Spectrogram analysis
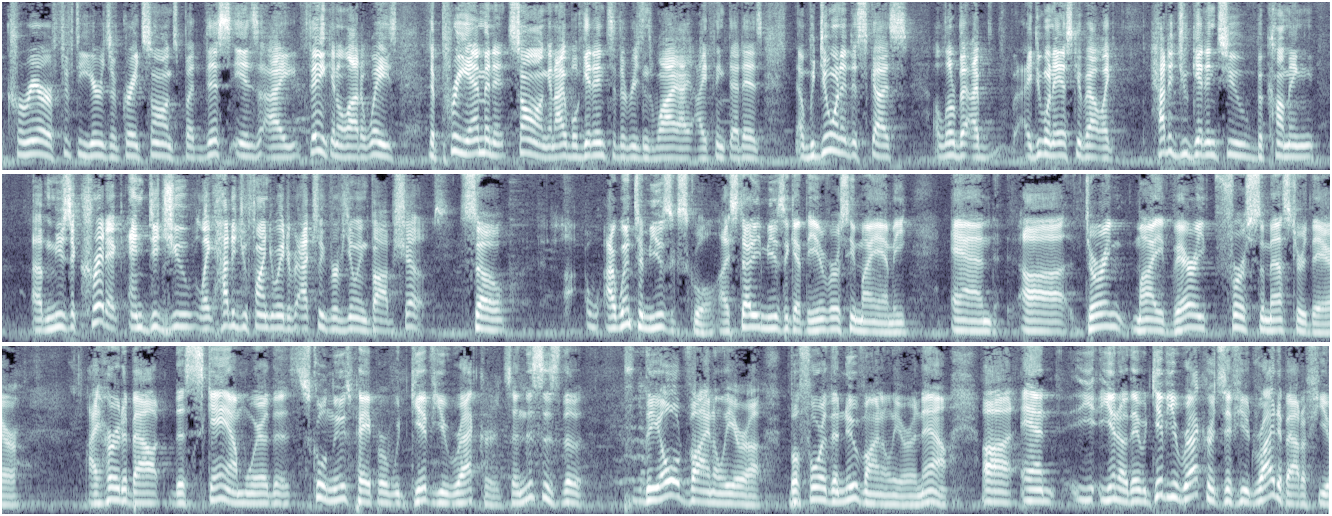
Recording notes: Pod Dylan Live! Recorded live on July 28, 2019 at The Tattooed Mom on South St.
